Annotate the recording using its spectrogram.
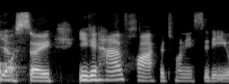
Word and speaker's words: Hypertonicity: Hypertonicity? – Yes, yep, that's it. Hypertonicity.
